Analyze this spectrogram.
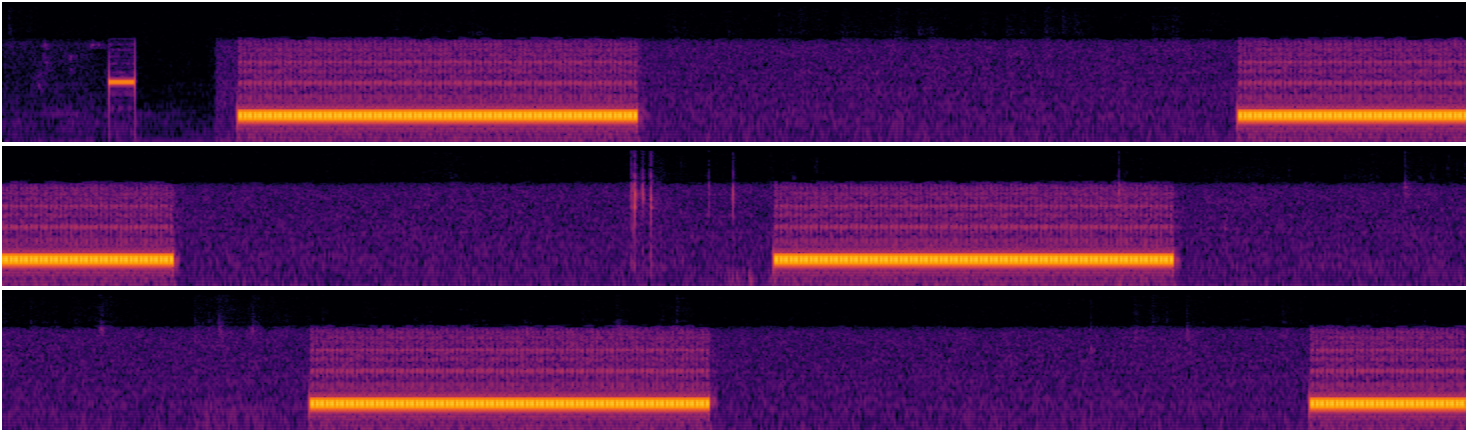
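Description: A telephone line tone plays while a call is transferred to an accounting department: long, steady beeps lasting about two seconds each, evenly spaced by about three seconds of quiet, with a few faint clicks between.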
